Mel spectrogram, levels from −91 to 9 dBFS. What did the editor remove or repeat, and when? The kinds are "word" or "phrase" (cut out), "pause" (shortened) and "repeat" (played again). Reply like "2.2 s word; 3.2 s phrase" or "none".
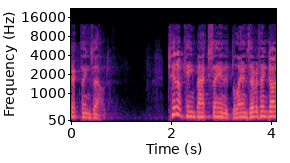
2.2 s word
